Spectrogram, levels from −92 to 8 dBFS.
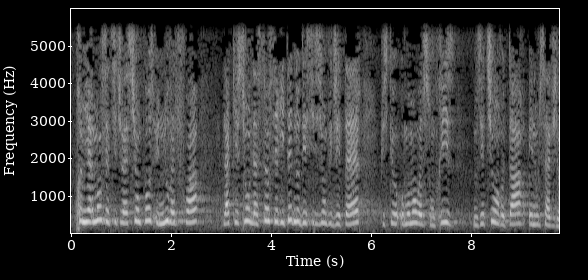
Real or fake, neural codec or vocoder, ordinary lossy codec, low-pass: real; none; none; 5.4 kHz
